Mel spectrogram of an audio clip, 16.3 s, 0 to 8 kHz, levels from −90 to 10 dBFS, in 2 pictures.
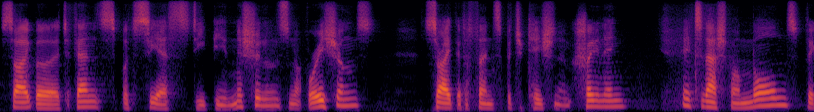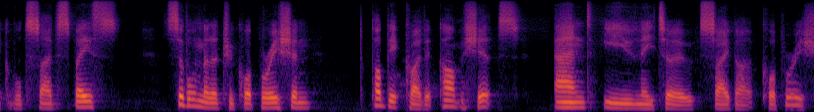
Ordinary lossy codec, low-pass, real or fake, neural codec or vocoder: none; none; fake; codec, 16 kHz, 0.5 kbps, FunCodec, trained on Chinese and English, 25 frames a second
